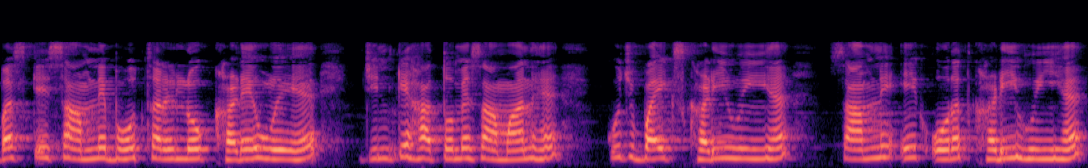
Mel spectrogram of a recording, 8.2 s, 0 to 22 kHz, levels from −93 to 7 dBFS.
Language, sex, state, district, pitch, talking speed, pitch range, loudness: Hindi, female, Uttar Pradesh, Gorakhpur, 235 Hz, 185 wpm, 230-245 Hz, -19 LUFS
